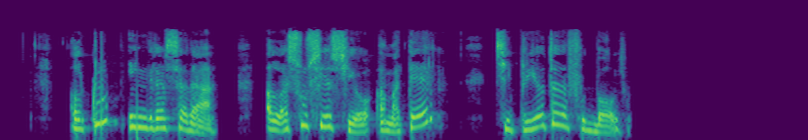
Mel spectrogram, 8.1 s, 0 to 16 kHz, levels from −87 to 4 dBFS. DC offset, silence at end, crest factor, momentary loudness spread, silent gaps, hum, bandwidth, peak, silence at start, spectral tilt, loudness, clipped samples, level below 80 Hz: under 0.1%; 1.85 s; 18 dB; 8 LU; 2.19-2.37 s, 2.54-2.65 s, 4.49-4.59 s, 4.84-4.95 s; none; 8.2 kHz; -2 dBFS; 0.7 s; -4.5 dB/octave; -18 LUFS; under 0.1%; -54 dBFS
